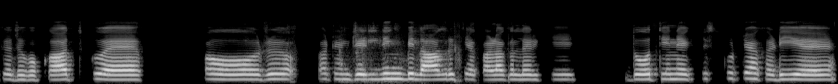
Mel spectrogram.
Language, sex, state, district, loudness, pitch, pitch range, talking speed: Rajasthani, female, Rajasthan, Churu, -16 LUFS, 230 Hz, 225-245 Hz, 135 wpm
